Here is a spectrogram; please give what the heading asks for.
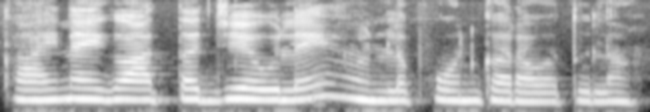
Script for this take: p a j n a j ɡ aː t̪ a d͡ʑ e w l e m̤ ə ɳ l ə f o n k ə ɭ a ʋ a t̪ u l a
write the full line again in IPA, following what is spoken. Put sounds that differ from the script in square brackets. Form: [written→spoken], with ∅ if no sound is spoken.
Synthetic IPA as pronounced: [p→k] a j n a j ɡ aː t̪ a d͡ʑ e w l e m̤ ə ɳ l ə f o n k ə [ɭ→ɾ] a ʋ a t̪ u l a

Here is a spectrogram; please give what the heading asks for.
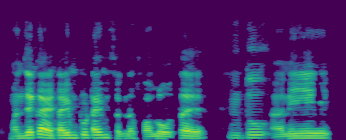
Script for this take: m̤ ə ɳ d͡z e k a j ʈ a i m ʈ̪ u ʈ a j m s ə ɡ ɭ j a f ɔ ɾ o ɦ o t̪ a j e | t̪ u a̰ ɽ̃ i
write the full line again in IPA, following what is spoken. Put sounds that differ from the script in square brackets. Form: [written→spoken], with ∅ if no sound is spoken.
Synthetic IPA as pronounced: m̤ ə ɳ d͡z e k a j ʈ a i m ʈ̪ u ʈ a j m s ə ɡ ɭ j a f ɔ [ɾ→l] o ɦ o t̪ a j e | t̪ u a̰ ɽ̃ i

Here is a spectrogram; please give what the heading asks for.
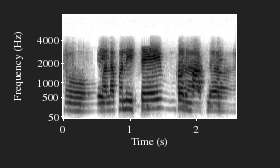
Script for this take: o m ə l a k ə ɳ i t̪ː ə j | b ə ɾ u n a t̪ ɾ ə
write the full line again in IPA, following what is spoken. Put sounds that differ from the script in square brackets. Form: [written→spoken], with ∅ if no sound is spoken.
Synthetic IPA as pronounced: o m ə l a [k→p] ə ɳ i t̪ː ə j | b ə ɾ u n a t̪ [ɾ→l] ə

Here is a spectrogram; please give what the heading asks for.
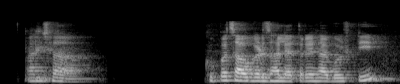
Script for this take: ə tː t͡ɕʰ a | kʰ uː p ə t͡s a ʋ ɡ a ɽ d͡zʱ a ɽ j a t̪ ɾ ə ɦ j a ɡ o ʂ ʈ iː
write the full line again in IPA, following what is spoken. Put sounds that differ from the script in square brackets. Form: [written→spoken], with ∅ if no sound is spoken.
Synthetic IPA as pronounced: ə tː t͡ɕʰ a | kʰ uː p ə t͡s a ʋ ɡ [a→ə] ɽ d͡zʱ a [ɽ→l] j a t̪ ɾ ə ɦ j a ɡ o ʂ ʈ iː

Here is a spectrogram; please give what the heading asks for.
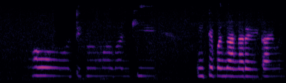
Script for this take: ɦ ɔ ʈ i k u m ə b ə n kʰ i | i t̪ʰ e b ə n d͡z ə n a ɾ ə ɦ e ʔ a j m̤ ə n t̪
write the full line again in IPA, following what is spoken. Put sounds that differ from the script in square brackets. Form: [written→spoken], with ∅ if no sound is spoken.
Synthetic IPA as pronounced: ɦ [ɔ→o] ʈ i k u m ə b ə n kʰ i | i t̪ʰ e [b→p] ə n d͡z [ə→a] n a ɾ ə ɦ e [ʔ→k] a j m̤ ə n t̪

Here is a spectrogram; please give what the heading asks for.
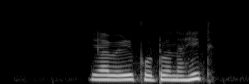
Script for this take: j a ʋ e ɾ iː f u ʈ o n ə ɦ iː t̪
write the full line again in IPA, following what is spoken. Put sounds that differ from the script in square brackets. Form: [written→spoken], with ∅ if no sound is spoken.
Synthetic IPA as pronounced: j a ʋ e [ɾ→ɭ] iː f [u→o] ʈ o n [ə→a] ɦ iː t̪

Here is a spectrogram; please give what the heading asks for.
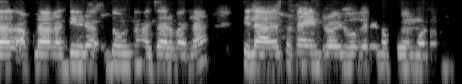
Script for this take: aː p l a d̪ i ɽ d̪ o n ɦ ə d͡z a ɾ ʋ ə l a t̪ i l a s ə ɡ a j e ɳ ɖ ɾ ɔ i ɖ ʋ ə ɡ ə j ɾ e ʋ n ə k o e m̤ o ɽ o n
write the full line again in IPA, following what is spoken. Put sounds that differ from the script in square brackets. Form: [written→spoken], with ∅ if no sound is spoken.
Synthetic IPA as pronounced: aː p l a d̪ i ɽ d̪ o n ɦ ə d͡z a ɾ ʋ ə l a t̪ i l a s ə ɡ a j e ɳ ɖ ɾ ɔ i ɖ ʋ ə ɡ ə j ɾ e [ʋ→∅] n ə k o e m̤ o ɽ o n

